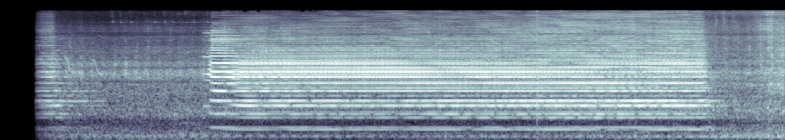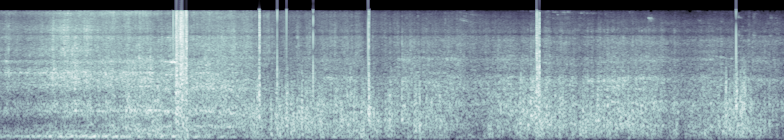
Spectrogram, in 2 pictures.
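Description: Diesel locomotive sounding a long, steady multi-tone horn for about five seconds as it approaches. It then passes at speed: a heavy rumble of the locomotive going by, followed by the coaches rolling past with sharp clacks of wheels over rail joints.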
